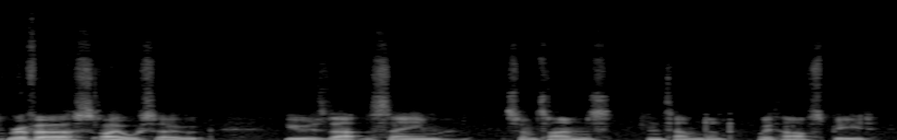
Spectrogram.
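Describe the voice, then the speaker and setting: A man's voice: fairly low pitch, flat delivery, takes it slowly. A man casually walking through his effects pedals, rambling with frequent ums and blunt opinions. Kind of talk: casual gear walkthrough.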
